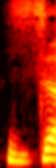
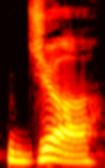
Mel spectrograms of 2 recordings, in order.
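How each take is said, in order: First: "ज" as a buzzing "za"; tongue lightly near the gum ridge, "ज" as z; nukta z sound. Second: "ज" as "ja", tongue touching the palate; lower, isolated "ज" with a stopped j; palatal j. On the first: Teacher demonstrating the nukta letter, "ज" as za. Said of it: "नुक्ता वाले ज का उच्चारण". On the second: Teacher demonstrating for learners, "ज" with a hard palatal j. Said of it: "चलिए हम ज का उच्चारण करते हैं". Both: Shown as a demonstration.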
